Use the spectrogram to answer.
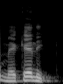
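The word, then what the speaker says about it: mechanic: एच ए एन आई के क्या पढ़ेंगे दोस्तों मैकेनिक एम ई मे सी एच ए के मैकेनिक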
